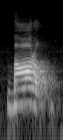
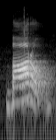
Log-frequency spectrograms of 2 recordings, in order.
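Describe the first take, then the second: Both takes have the same delivery.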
